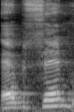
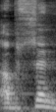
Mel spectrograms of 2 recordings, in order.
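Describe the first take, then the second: First: The first vowel is a clear 'eh' sound. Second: The first vowel is a short 'uh' sound. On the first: The speaker calls it wrong. "एबसेंट नहीं होके" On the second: The speaker calls it right. "अबसेंट होता है"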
